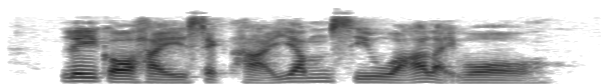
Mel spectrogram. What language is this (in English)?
Cantonese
